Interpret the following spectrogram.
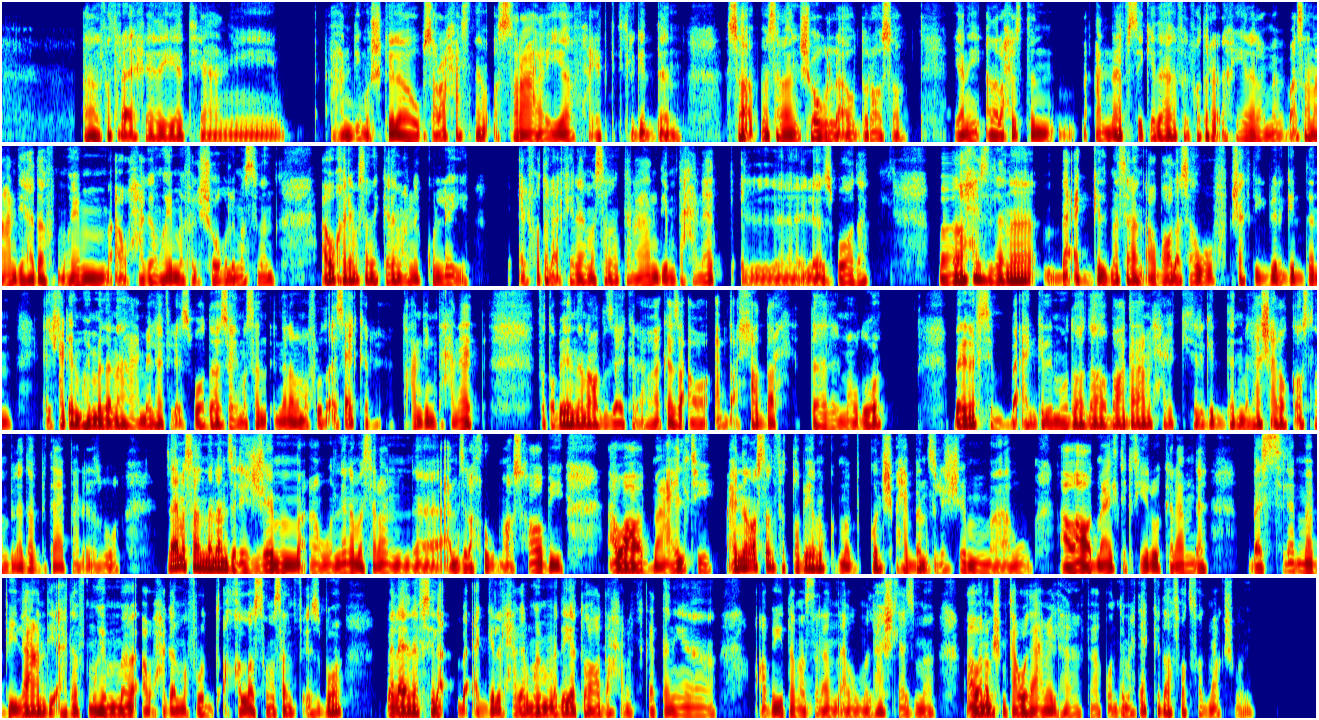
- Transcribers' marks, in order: in English: "الgym"; in English: "الgym"
- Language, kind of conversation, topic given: Arabic, advice, إزاي أبطل التسويف وأنا بشتغل على أهدافي المهمة؟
